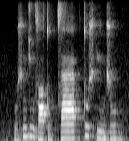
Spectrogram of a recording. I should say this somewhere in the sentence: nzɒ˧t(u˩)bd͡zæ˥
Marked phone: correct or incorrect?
correct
